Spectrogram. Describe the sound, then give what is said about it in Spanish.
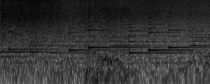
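Stormy sea waves surge in a steady, dense roar of rushing water with no distinct breaks, a faint sustained tone humming beneath the churning noise. “Pero el Señor hizo que soplara un viento muy fuerte y se levantó en alta mar una tempestad tan violenta que parecía que el barco iba a hacerse pedazos.”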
